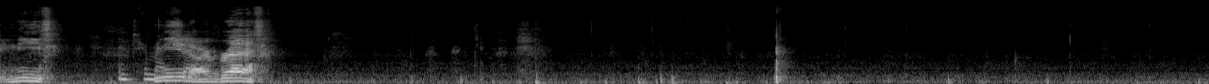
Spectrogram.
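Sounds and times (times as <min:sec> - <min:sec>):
dough kneading thuds: 0:00.0 - 0:12.0.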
